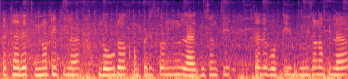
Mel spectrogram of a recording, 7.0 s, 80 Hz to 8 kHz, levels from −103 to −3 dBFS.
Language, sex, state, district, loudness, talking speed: Odia, female, Odisha, Khordha, -16 LUFS, 95 wpm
